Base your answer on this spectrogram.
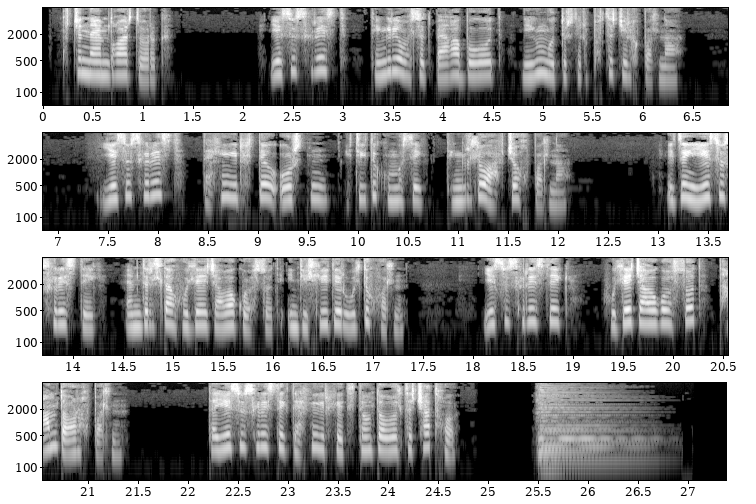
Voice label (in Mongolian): good news mongolian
